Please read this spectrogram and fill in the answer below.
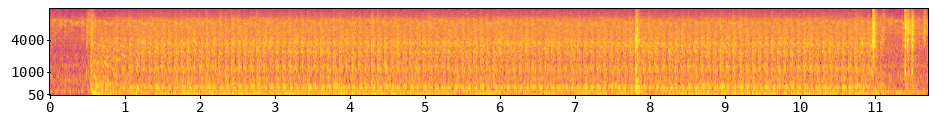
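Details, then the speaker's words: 1973 Plymouth Scamp flood car from a Copart auction, started while flushing the transmission fluid: the engine catches after a rough start and runs ragged and uneven. It is hard starting, with no cause given. "all right she's running she just wasn't happy about it"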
